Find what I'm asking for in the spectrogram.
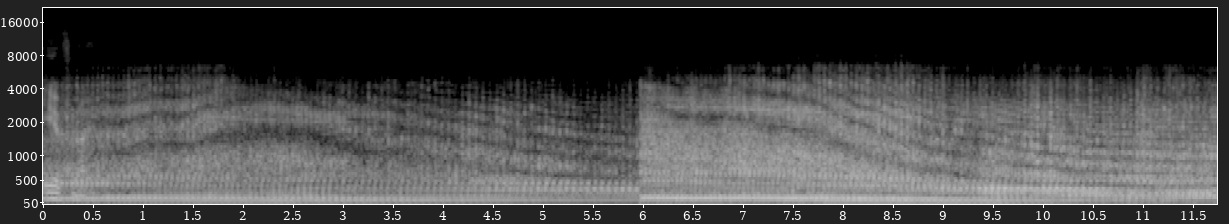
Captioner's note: aircraft sounds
